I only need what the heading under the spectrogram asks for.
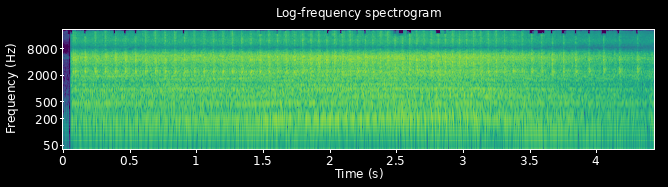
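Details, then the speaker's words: Cadillac Escalade 6.0 after engine rebuild, hot idle: hard, rapid hammer-like tapping about four per second; owner suspects hydraulic lifters, possibly valves; metal shavings found in oil, Suprotec additive being tried. "В общем барабанят Жёстко не знаю то ли гидрики то ли клапана очень жёсткий стук её после капиталки слил масло Ну ставлю ставку на гидрик не знаю но шарашит как будто бы молотком"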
